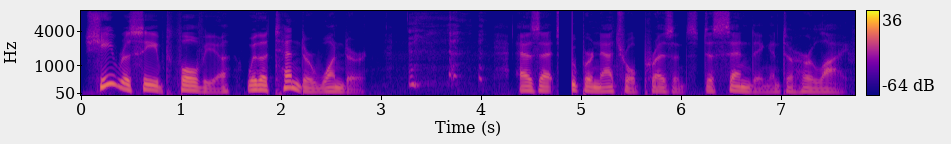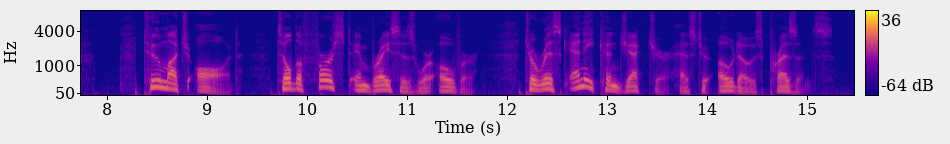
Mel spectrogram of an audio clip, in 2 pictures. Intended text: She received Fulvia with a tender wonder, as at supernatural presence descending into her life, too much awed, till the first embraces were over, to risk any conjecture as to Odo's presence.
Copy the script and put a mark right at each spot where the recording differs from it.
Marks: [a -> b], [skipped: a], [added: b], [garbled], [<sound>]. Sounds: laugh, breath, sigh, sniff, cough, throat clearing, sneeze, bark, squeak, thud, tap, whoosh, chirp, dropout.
She received Fulvia with a tender wonder, [laugh] as at supernatural [dropout] presence descending into her life, too much awed, till the first embraces were over, to risk any conjecture as to Odo's presence.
